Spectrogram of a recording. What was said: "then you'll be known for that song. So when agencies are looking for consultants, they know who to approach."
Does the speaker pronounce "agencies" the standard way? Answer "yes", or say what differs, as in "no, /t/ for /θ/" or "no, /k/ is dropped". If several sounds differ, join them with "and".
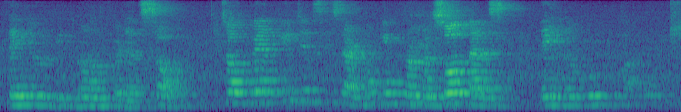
no, /s/ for /z/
